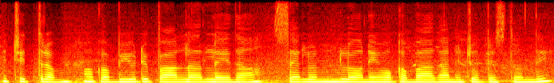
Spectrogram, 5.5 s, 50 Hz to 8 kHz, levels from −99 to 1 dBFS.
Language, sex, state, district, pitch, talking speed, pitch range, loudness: Telugu, female, Telangana, Mahabubabad, 215 Hz, 120 wpm, 205-220 Hz, -12 LUFS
